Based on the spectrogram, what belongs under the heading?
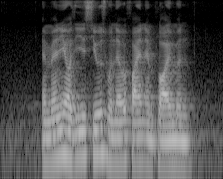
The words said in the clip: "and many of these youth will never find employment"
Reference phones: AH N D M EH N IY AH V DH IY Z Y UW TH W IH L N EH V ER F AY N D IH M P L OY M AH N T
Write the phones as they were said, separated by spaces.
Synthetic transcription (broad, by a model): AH N M EH N IY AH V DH IY S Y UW S W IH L N EH V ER F AY N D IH M P L OY M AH N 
